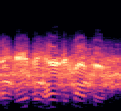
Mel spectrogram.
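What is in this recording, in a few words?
"engaging air defences", English, Wingman; Messages; DCS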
